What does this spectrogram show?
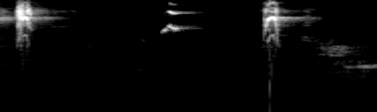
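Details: In the wild, an olive-backed sunbird gives ngalas song: three piercing high chips about half a second apart, the last trailing into a thin whistle.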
